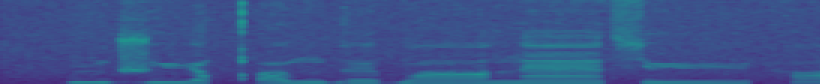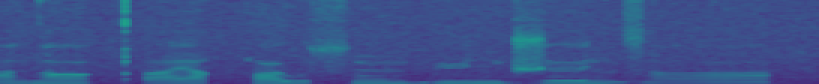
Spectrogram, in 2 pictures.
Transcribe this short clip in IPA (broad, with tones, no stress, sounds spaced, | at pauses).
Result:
n d͡ʒ yː˦˨ qʼ u˩˧ ŋ ɡ ø˦ b ɑ̃ː˦ n æ̃ː˦ s yː˦˨ h ɑ̃˩˧ d ɑ̃˦ qʼ æ˩˧ q u˦ s ũ˦ b y˦ n d͡ʒ ø˦ n z ɑ̃˩˧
